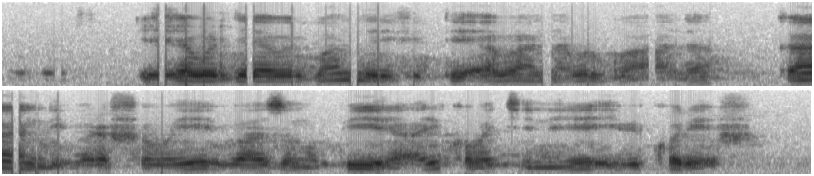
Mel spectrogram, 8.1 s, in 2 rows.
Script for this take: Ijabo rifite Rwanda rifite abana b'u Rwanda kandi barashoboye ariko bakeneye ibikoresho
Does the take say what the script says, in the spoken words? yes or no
no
